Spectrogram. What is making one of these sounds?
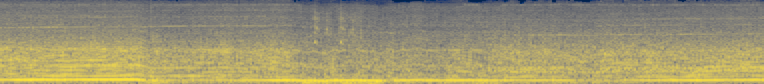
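A racing car engine roars steadily, dropping in pitch as it shifts gears.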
